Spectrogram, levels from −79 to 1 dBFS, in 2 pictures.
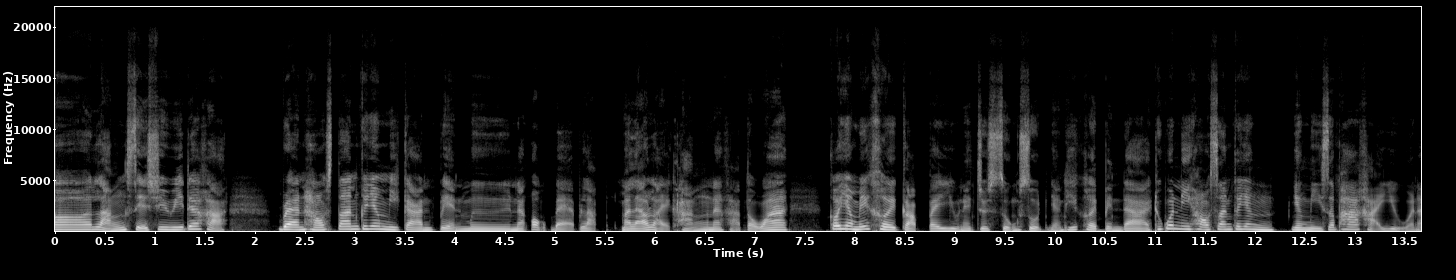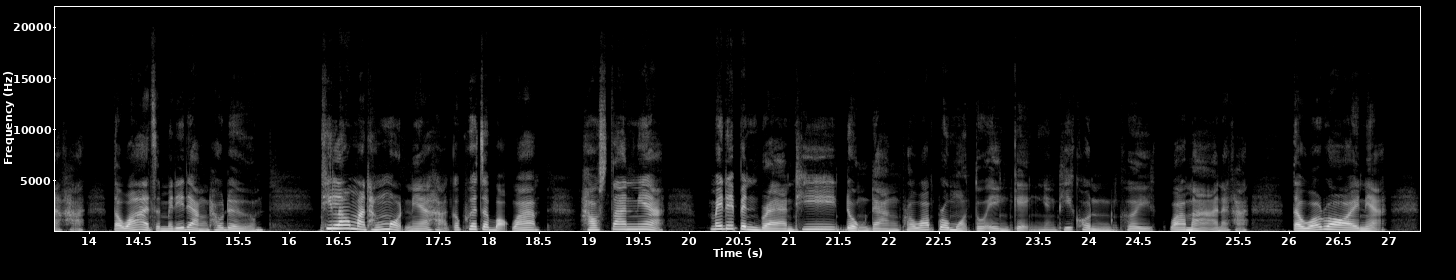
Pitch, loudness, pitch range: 200 Hz, -21 LUFS, 175-240 Hz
